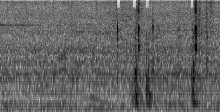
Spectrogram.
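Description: Outdoor beachfront promenade ambience: a steady low rumble with faint distant voices, and a few short sharp clicks in the second half.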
